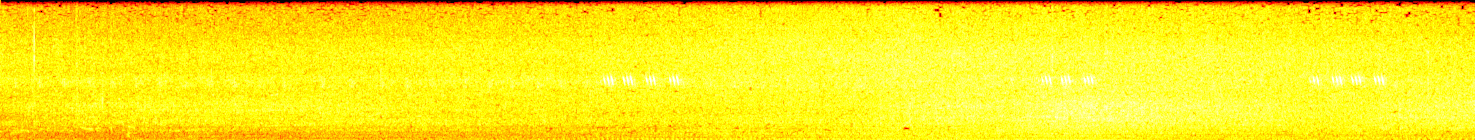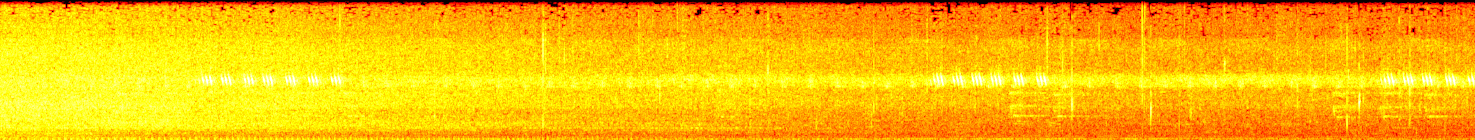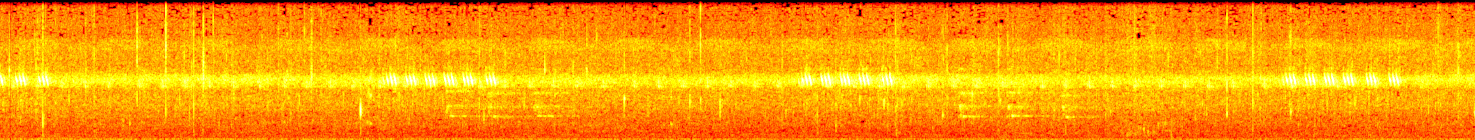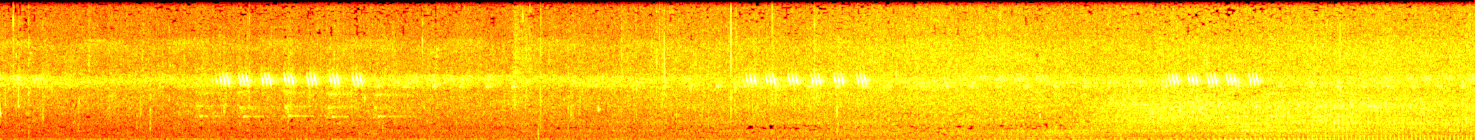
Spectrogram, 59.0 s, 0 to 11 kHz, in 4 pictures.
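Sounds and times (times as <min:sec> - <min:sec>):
insect chirping: 0:00.0 - 0:59.0
outdoor hiss: 0:00.0 - 0:59.0.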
